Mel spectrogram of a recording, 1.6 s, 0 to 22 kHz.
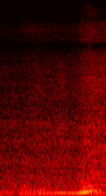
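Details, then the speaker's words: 2014 Nissan Sentra SR, 1.8 L four-cylinder with CVT, 109k miles, idling at 713 rpm: throttle blip picks up cleanly and settles without hesitation; lifters quiet, throttle responsive, normal. "Now, if you rev it up, you can see the throttle's nice and responsive."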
